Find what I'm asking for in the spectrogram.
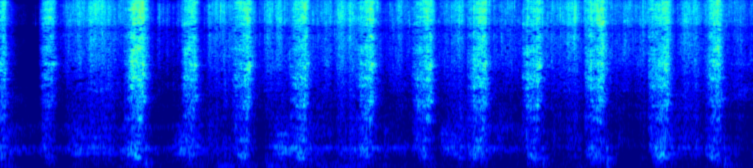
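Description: A hairy gourd, or chi qua, is scraped to remove its fuzz, making a close, quiet rasping sound in a steady rhythm of repeated strokes, roughly two per second.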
